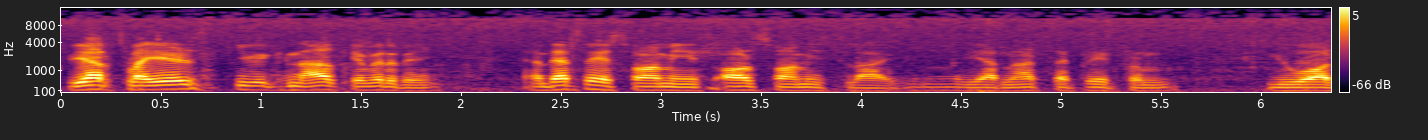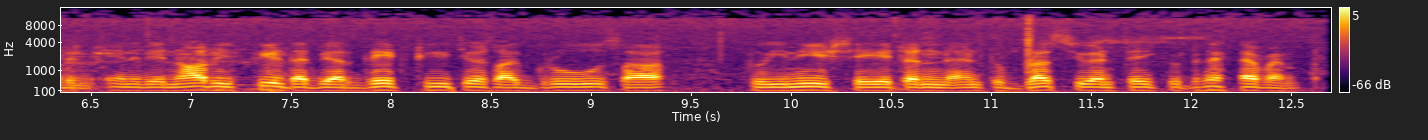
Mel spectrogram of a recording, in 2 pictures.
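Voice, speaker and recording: A man's voice: lowish voice, fairly even intonation, fairly quick, lo-fi sound. A man giving a humble, earnest talk as a spiritual teacher. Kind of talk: talk to students.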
